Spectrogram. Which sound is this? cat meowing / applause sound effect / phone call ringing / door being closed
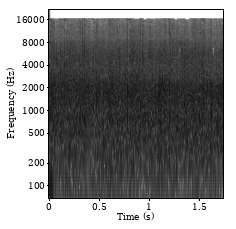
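applause sound effect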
